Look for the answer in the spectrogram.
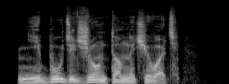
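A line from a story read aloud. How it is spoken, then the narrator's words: Irritated. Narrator (Russian): раздраженно сказал Андрей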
